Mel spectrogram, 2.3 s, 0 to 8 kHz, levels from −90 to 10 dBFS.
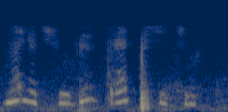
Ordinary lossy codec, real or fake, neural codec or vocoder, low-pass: AAC, 16 kbps; fake; codec, 44.1 kHz, 2.6 kbps, DAC; 7.2 kHz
